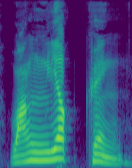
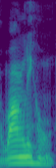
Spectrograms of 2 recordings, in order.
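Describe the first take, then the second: First: The name uses Korean readings of the characters. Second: The name uses Mandarin Chinese pronunciation. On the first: "한국식 중국 한자 발음으로 해주셨죠" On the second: "중국어 발음으로는요 [name]입니다"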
